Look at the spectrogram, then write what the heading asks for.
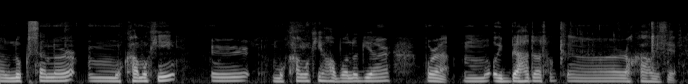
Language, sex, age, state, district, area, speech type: Assamese, male, 18-30, Assam, Golaghat, rural, spontaneous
